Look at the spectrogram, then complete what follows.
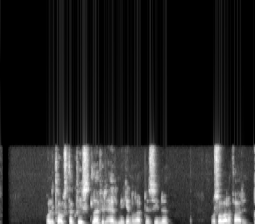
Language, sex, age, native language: Icelandic, male, 60-69, Icelandic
